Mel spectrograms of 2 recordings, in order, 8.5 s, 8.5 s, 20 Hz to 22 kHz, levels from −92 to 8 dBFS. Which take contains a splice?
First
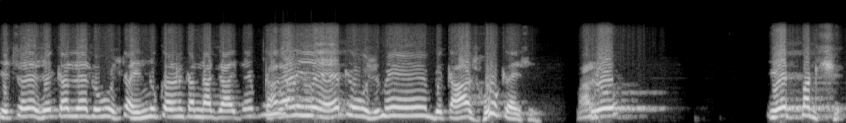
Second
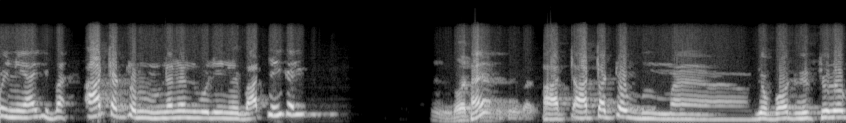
first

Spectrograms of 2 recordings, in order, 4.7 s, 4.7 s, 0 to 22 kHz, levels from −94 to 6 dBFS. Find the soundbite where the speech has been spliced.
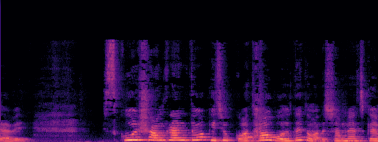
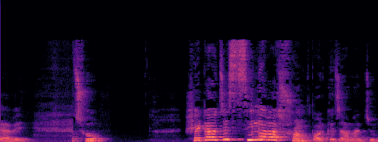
second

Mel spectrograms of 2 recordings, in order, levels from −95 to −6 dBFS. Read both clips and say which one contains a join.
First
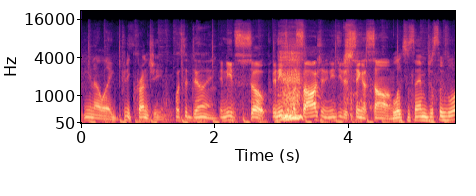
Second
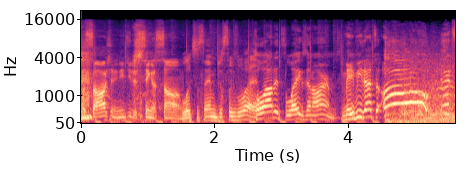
first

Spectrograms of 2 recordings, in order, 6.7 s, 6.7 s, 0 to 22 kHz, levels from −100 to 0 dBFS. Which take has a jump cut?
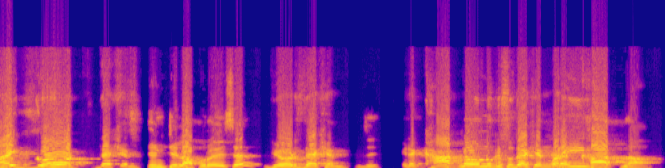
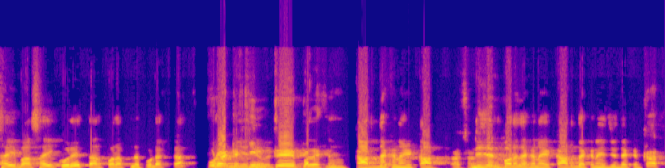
second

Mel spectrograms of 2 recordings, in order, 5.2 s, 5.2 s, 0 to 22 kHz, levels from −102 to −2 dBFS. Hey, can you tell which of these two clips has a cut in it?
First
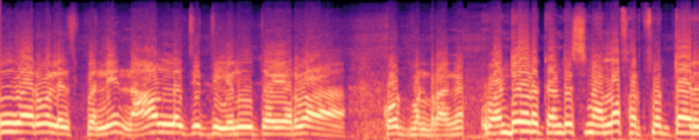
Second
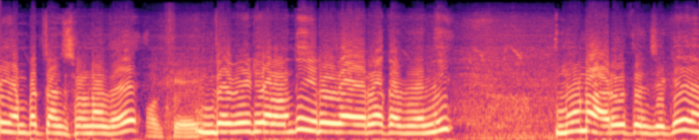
first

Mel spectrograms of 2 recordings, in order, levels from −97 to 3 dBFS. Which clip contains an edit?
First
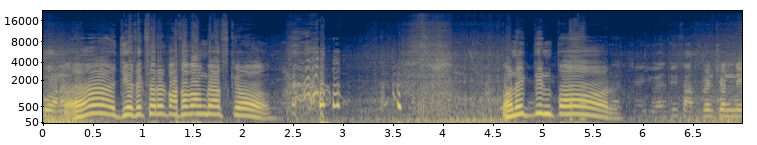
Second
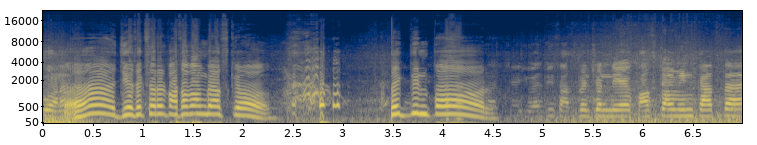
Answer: second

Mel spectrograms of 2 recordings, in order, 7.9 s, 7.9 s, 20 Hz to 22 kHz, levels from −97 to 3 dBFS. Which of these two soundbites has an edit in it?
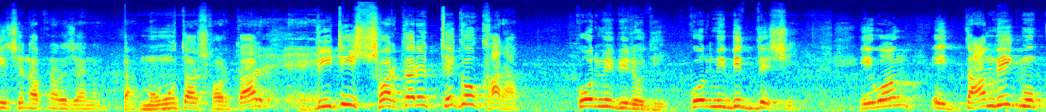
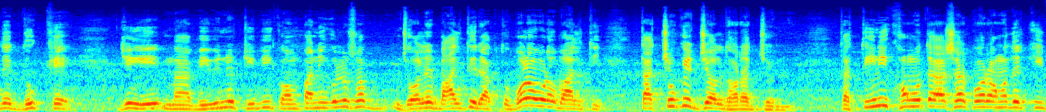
first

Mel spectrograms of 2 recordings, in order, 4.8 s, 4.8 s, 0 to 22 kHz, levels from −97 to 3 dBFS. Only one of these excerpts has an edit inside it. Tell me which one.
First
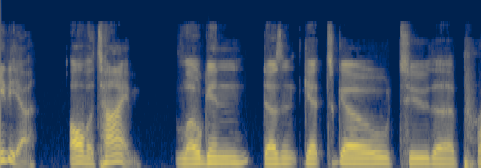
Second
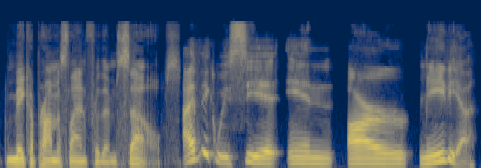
second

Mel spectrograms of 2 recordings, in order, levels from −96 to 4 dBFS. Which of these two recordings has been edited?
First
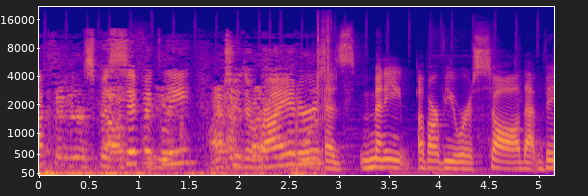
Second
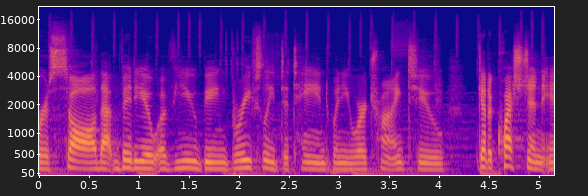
first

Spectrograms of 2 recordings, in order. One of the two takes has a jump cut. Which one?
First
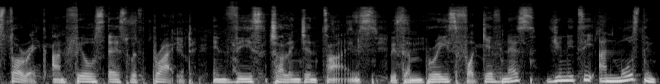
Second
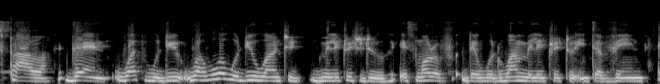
first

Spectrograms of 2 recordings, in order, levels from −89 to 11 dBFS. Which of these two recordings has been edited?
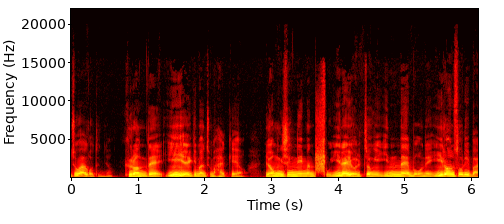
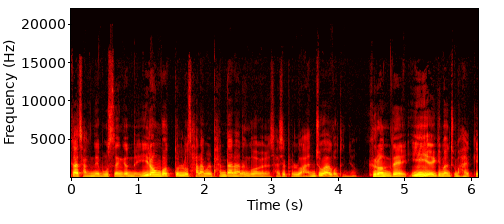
first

